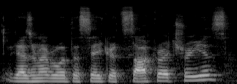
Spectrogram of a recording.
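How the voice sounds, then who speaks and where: A man's voice: fairly high pitch, fast talker, a little mellow. A man chatting casually and familiarly to his viewers while streaming a video game. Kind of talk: casual live stream chat. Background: game music.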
